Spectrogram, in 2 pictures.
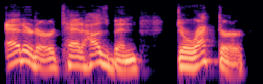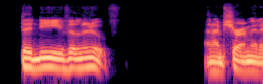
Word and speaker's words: Denis Villeneuve: So for example, for now, let's just assume you're talking about, say how to pronounce his name again. I always get it wrong. I need to hear it. – I'm probably not pronouncing it as well. Denis Villeneuve.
